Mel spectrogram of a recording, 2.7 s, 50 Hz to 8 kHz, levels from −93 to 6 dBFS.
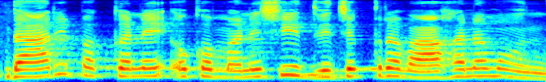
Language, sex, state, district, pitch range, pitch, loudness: Telugu, female, Telangana, Komaram Bheem, 255-275 Hz, 265 Hz, -16 LUFS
